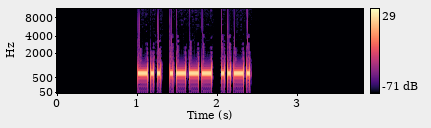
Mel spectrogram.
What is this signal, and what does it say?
Morse code, heard as a keyed tone, about 30 wpm, 700 Hz. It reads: DJF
